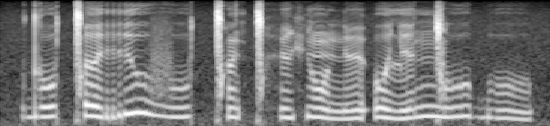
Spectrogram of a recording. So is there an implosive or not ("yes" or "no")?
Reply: yes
